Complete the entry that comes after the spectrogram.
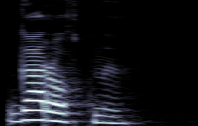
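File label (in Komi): "гаровтны", Komi, female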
